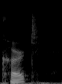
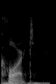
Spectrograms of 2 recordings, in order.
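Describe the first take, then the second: First: The vowel sounds like 'er', as in Kurt. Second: The vowel sounds like 'or', as in core. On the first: The speaker calls it wrong. "I'm kind of hearing Kurt" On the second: The speaker calls it right. "when I'd expect to hear court"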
